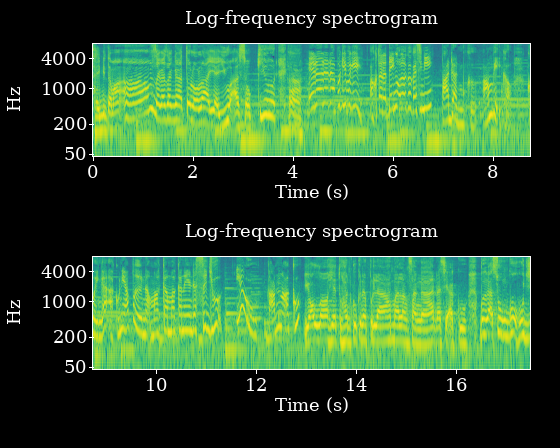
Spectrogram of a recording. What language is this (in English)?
Malay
